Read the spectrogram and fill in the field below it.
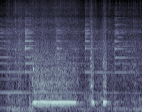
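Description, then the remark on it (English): A steam locomotive rumbles along while its whistle sounds one long, steady blast followed by two short toots, loud, with no voices. “You can hear sound that varies with how the locomotive is working.”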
